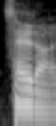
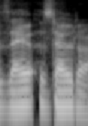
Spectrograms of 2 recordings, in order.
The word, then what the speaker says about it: Zelda: get wrong is like Z and S are pronounced like the opposite in German. Oh, right. Like the Z is very sharp, so we say Zelda in German. And in English you would say Zelda, I guess.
